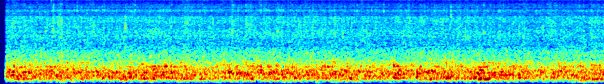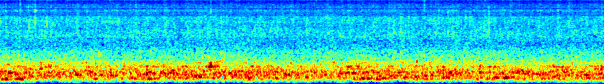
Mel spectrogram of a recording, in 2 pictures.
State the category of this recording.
Soundscapes > Nature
